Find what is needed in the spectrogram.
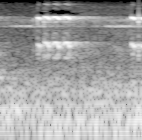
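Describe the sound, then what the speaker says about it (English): Crickets chirp in a steady, high, shrill trill that carries on without a break for under a second. The sound is close and clear, with no voices over it. "Crickets chirping."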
